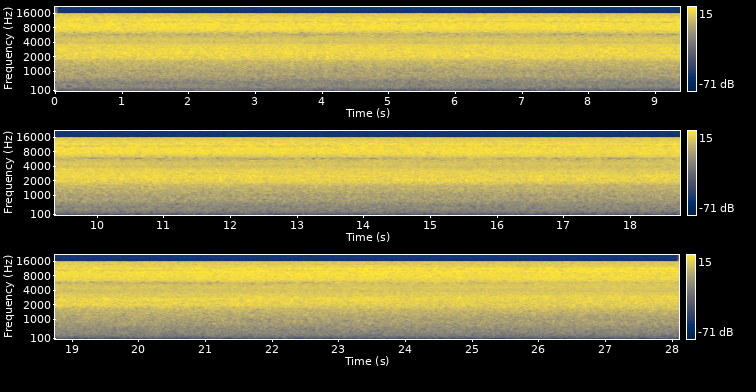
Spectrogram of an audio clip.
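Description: Small creek tumbling over rocks, a steady rush of water.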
